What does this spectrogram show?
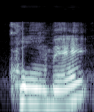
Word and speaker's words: come: Come is a dissyllable, two-syllable word. It causes a phrasal doubling. I think there are 6 two-syllable words. Come, sopra, dove, contra, and I always forget the other 2. When they come up, I know what they are, right? But come makes a double L.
